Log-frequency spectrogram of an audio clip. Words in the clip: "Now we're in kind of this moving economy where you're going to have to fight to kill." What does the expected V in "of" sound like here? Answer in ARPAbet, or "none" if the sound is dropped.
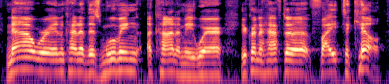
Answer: V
